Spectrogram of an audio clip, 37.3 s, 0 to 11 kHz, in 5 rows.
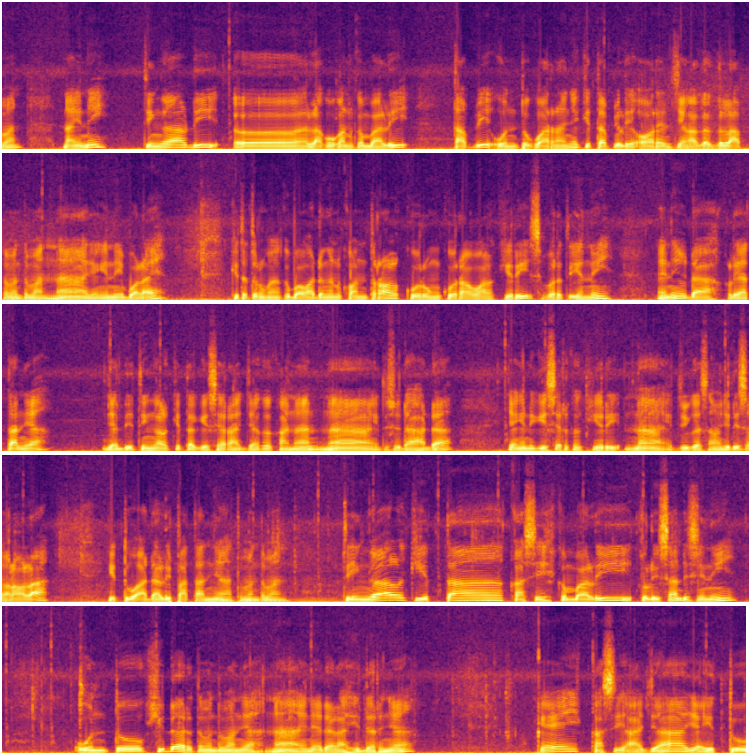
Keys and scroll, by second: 0.1 ctrl+z, 0.1 a, 3.3 v, 10.5 ctrl+[, 14.4 a, 18.5 typing, 22.8-23.6 typing, 29.2 v, 32.5 z, 33.9 v, 37.0 ctrl+a.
